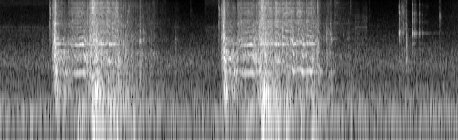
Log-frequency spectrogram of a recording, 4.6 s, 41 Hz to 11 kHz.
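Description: A cold John Deere 445 tractor engine with bad spark plugs cranks in two loud bursts of about a second and a half each, failing to catch, followed by a faint brief rattle.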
